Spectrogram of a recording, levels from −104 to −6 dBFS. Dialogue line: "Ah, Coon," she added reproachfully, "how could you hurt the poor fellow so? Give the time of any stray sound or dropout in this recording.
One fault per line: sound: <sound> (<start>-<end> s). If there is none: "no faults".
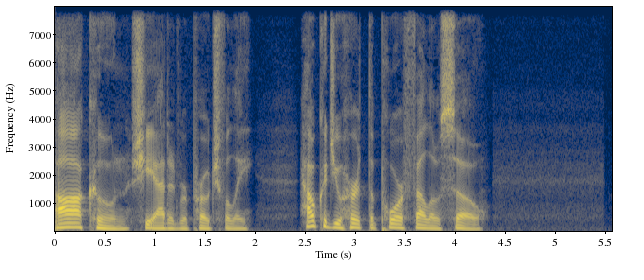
no faults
